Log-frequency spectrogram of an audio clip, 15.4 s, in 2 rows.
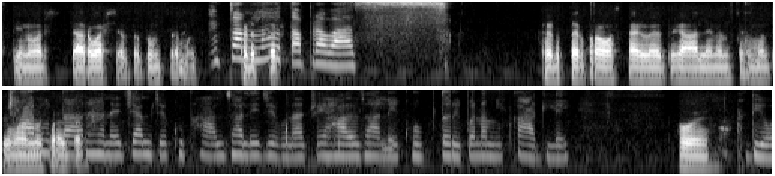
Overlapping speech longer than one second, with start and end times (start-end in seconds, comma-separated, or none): none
